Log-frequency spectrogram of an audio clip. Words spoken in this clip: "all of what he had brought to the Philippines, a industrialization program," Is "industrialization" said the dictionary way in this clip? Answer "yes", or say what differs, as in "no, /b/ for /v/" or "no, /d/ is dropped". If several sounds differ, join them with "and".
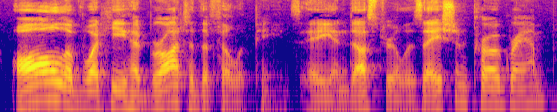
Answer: yes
